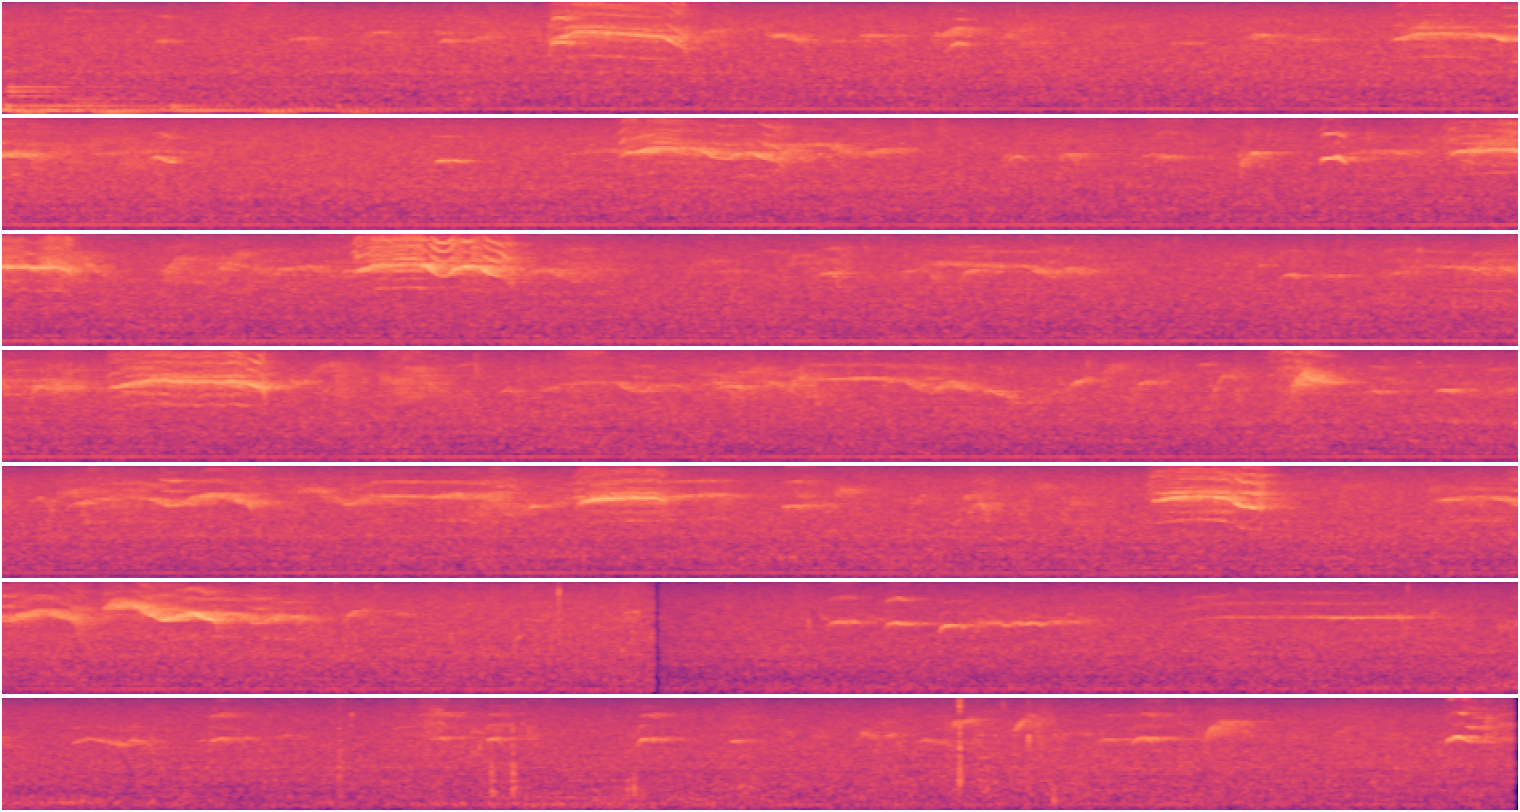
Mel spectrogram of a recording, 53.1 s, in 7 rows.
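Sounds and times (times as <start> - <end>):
low steady hum: 0.0 - 3.2.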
